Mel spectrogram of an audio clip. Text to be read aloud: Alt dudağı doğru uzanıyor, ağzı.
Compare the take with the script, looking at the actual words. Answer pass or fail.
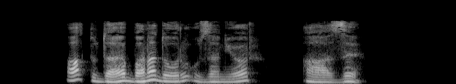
fail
